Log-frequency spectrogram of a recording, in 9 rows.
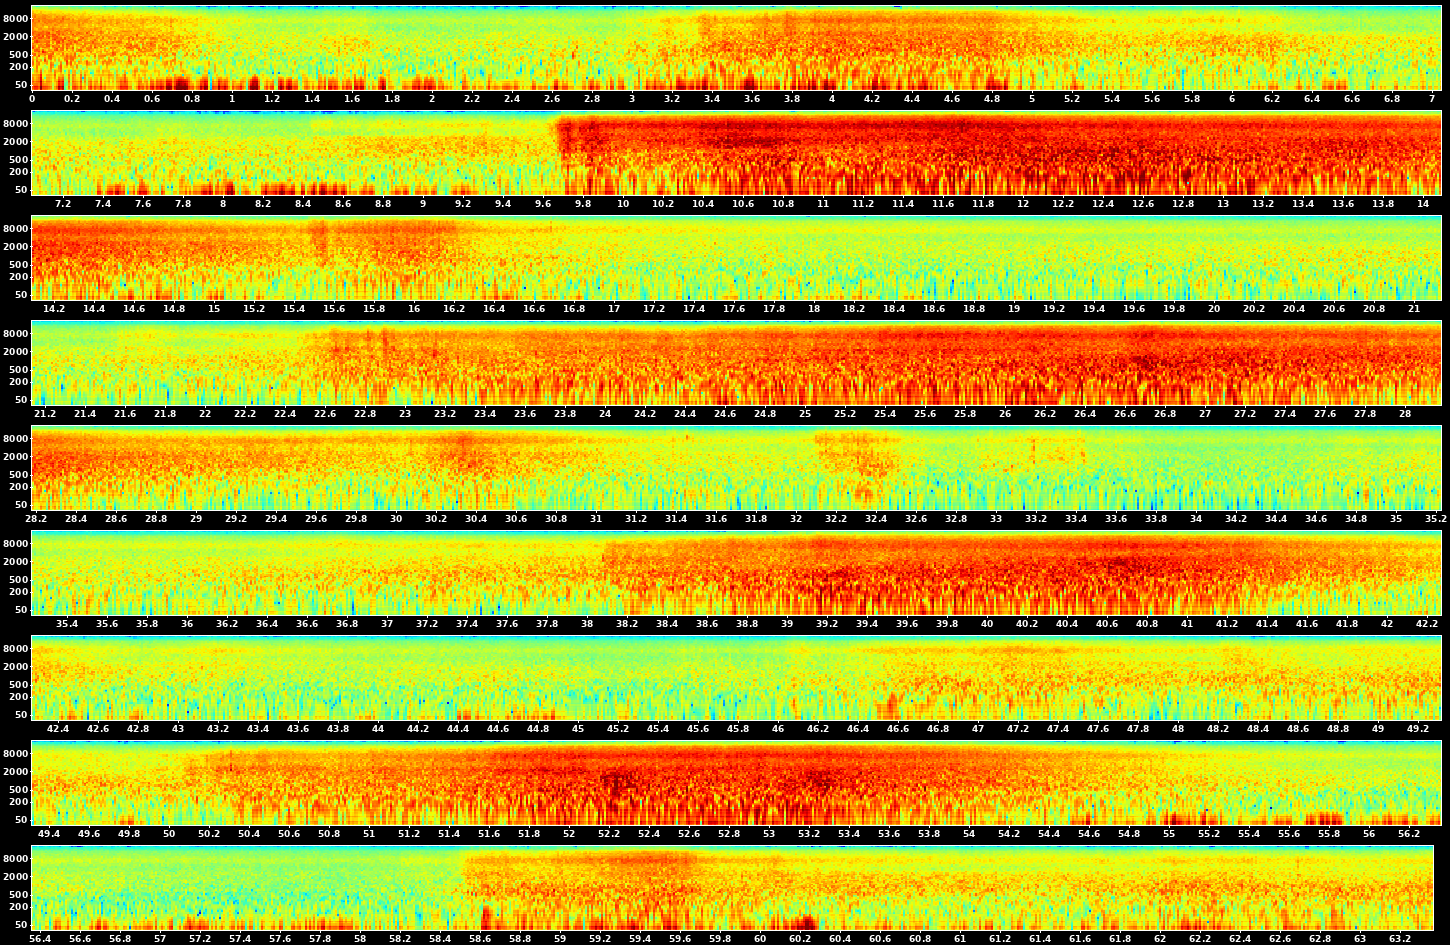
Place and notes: Sound of the waves, Very hot weather, Small port
Zoom H6 XY
馬祖列島 (Lienchiang), 福建省 (Fujian), Mainland - Taiwan Border, 13 October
